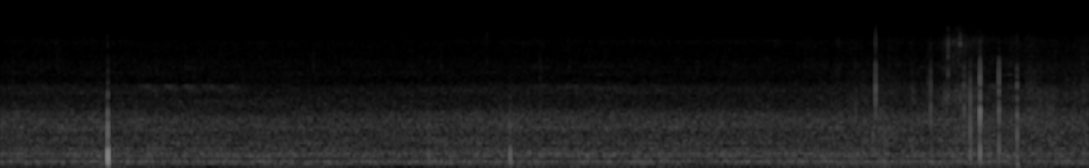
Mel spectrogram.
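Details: Steady buzzing drone of a honey bee swarm from a family-kept hive, with scattered faint clicks and ticks, a cluster of them toward the end.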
